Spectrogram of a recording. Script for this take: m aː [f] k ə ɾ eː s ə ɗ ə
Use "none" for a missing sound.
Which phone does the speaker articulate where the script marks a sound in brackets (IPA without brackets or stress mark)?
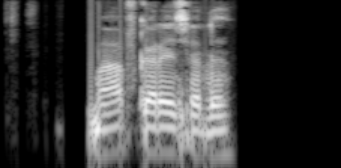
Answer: f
